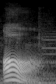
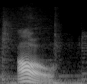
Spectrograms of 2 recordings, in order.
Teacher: It's ah, not oh. No drop, ah, like in the word awesome.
